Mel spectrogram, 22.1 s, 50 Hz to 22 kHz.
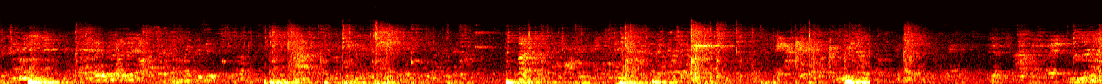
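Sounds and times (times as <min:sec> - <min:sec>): shuttlecock hits and thuds: 0:04.4 - 0:08.4, 0:13.8 - 0:15.2.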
